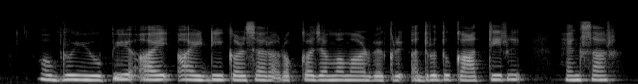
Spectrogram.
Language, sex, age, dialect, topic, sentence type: Kannada, female, 31-35, Dharwad Kannada, banking, question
